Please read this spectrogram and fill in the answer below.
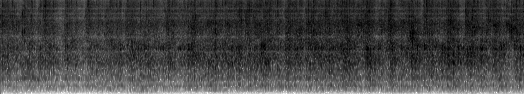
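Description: Audience applauding in a meeting room.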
